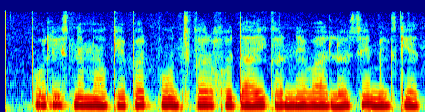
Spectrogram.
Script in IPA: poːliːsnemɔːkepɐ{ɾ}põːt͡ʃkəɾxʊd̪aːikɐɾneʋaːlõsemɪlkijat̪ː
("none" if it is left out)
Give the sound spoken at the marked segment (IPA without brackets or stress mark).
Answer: ɾ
